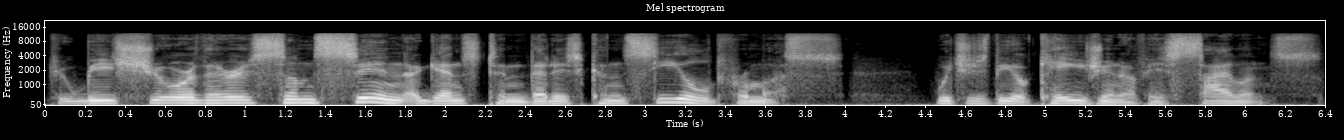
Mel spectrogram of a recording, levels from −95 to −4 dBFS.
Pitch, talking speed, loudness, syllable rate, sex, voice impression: 120 Hz, 195 wpm, -20 LUFS, 4.9 syllables/s, male, masculine, adult-like, relaxed, soft, raspy, cool, intellectual, calm, friendly, reassuring, slightly wild, slightly lively, kind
